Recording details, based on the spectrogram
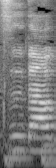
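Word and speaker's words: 知道: un poco mejor lo que es con la pronunciación de una palabra. Por ejemplo, ZH sería zidao, que es el verbo saber, o sea, de conocimiento, yo sé algo.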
